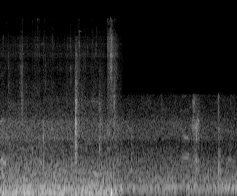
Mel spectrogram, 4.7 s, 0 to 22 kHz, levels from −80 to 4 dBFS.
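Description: An input switched to a poorer device, likely, at 2.43 s: with no gap, the sound abruptly turns dull and boxy, losing everything above 3.5 kHz, drops roughly 10 dB in level, and gains a new background noise sitting roughly 30 dB below the signal until the end.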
